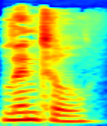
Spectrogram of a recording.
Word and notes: lintel: American English

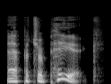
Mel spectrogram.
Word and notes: apotropaic: British English

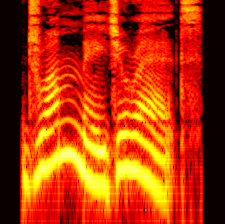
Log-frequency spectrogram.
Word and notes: drum majorette: British English

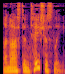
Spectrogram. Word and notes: unostentatiously: British English

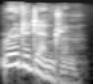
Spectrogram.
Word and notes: rhododendron: British English

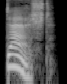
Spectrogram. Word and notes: dashed: American English

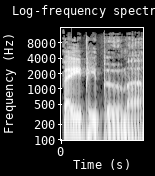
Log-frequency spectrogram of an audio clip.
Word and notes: baby boomer: British English

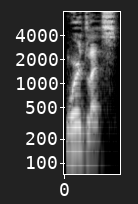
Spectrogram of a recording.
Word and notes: wordless: American English

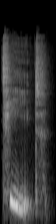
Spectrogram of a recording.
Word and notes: teat: British English

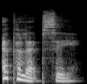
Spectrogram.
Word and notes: epilepsy: British English

